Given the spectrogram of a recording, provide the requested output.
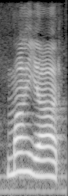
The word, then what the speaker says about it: معیار: سنسکرت ہوگا صحیح لفظ۔ معیار، میم کے اوپر زبر، عین ساکن، یہ کے اوپر زبر، الف بھی ساکن، رے بھی ساکن، معیار۔ میم زبر ما، عین زبر، میم زبر عین ما، یہ زبر الف یا، رے ساکن، معیار۔ صنعت ہے، صاد کے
